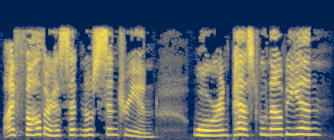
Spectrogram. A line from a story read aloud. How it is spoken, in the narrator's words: sighing and weeping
